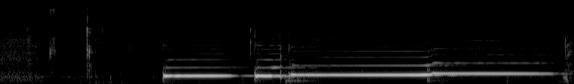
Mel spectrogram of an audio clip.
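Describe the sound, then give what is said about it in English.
A few soft clicks and rustles, then an instrument fitted with a big black practice mute, not meant for orchestral use, plays four sustained, muffled notes in a slow legato line, steady and moderately loud, with no talking. “I must tell you, I'm putting in a big black practice mute, which is actually not meant for orchestral use, but it turns it into this.”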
